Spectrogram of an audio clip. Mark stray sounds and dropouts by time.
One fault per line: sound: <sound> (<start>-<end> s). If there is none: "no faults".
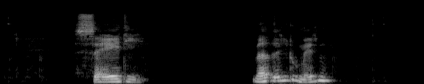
no faults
